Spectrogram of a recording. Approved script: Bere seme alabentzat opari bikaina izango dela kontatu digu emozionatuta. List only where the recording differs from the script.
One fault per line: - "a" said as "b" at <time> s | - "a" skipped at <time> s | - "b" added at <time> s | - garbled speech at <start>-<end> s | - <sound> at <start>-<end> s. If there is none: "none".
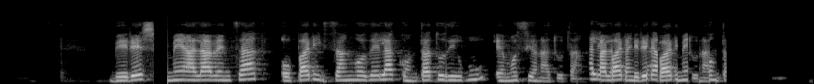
- dropout at 1.5-1.7 s
- "bikaina" skipped at 3.2 s
- garbled speech at 5.9-7.3 s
